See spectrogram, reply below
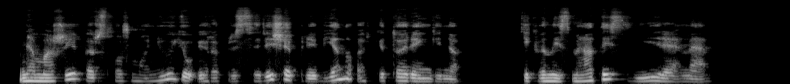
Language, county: Lithuanian, Kaunas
